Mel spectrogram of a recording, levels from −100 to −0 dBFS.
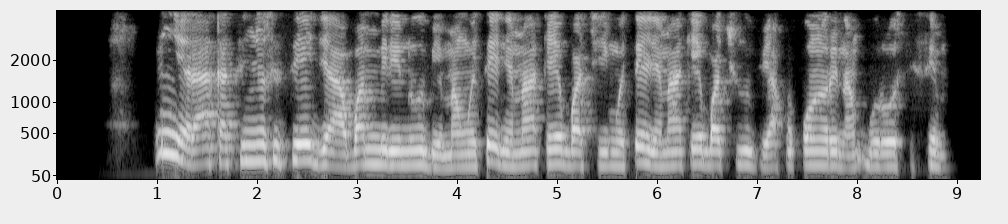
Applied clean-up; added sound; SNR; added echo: neural mask model Resemble Enhance denoiser.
